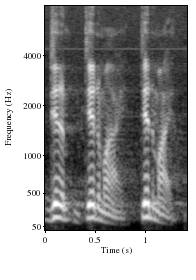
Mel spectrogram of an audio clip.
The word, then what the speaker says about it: didomai: The word give is the word dotome. If I say that right, didomai, yeah.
